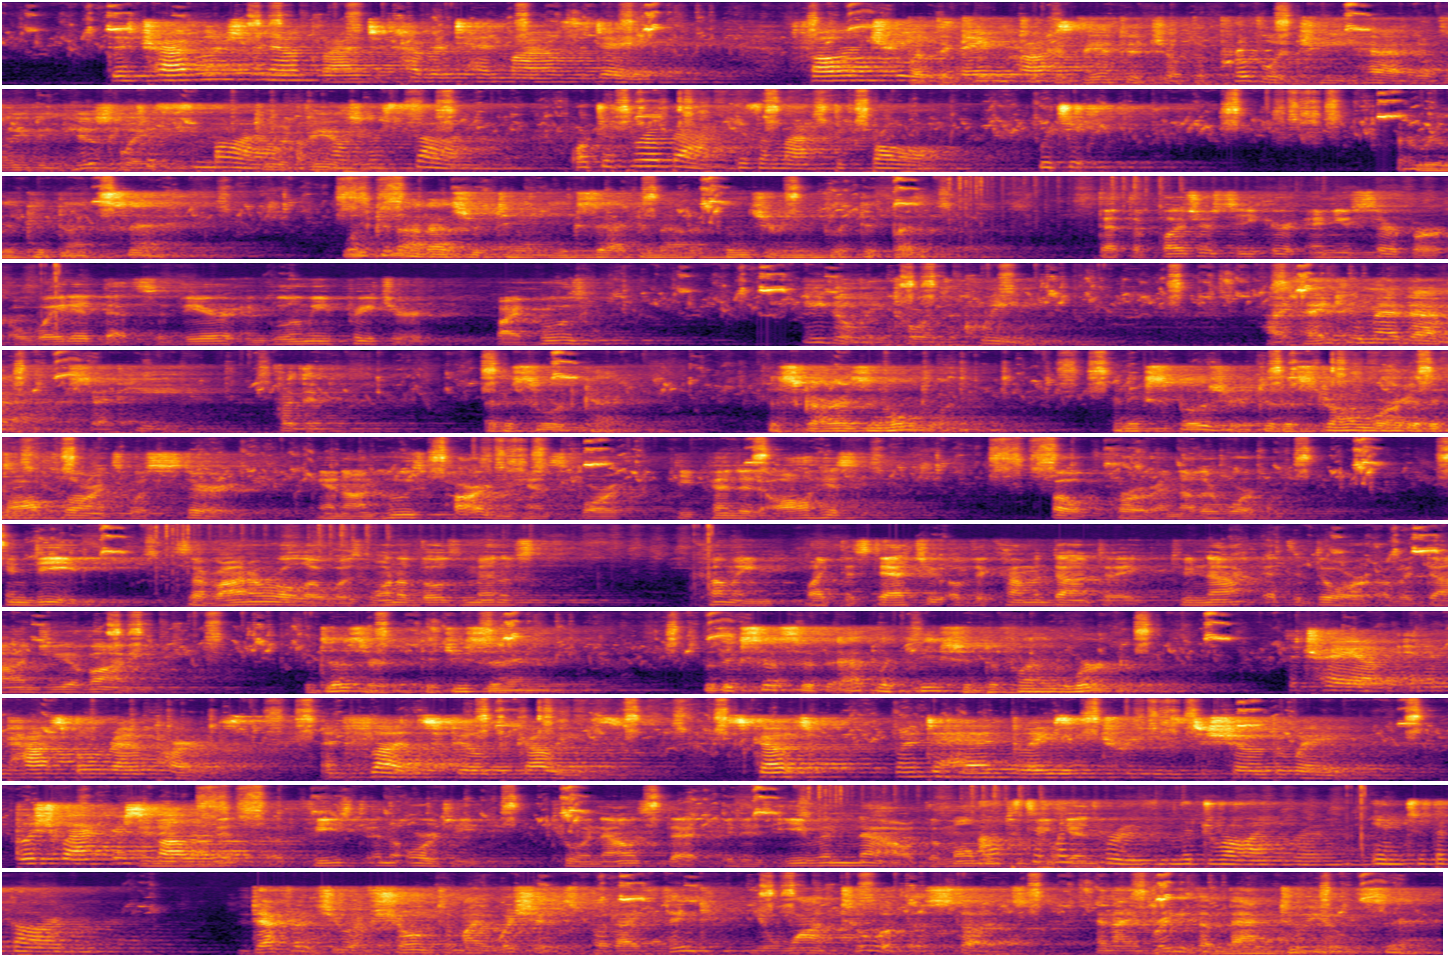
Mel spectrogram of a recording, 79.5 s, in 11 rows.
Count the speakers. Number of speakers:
5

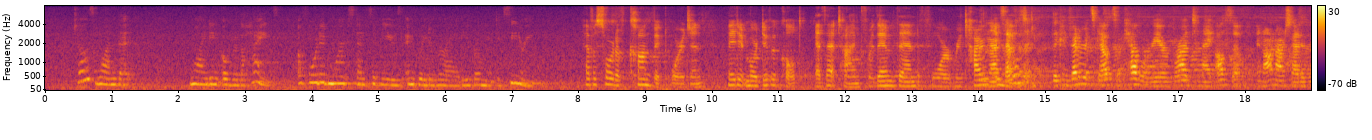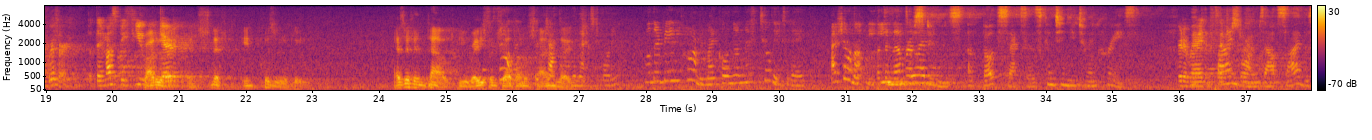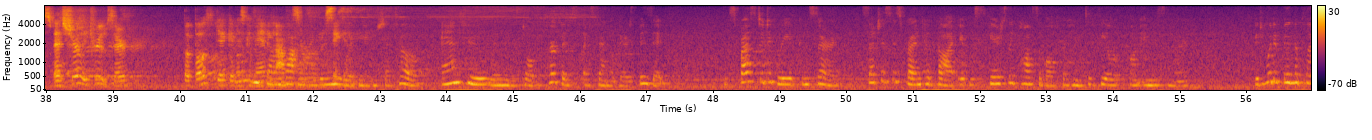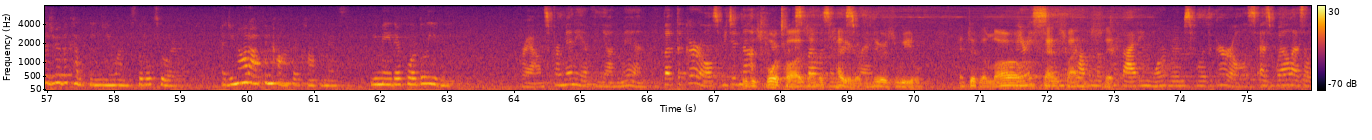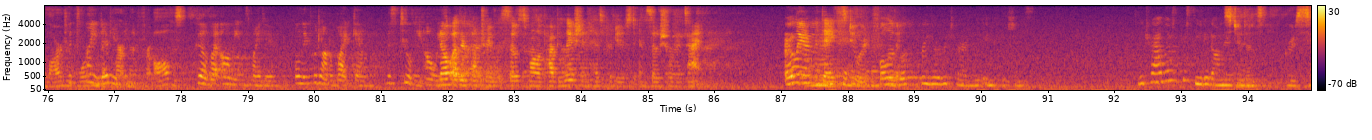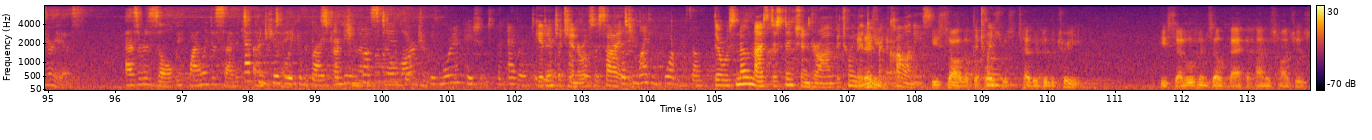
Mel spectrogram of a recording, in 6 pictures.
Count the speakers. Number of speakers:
6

